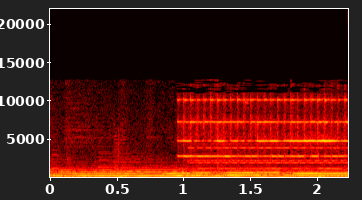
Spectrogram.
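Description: Television sound with music playing, and about a second in an electronic telephone ringer gives a steady high ring for about a second: an incoming call.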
